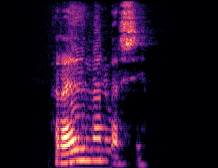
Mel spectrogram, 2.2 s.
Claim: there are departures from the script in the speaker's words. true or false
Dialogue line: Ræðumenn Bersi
false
